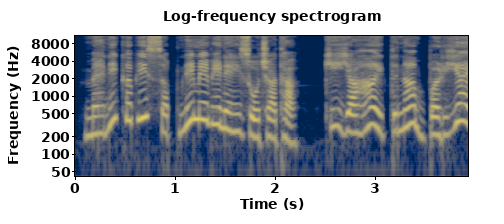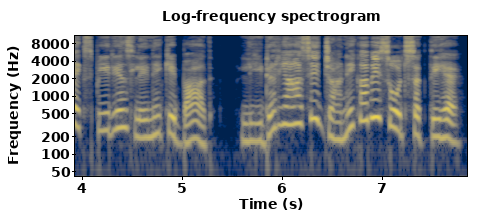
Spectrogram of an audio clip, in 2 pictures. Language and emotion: Hindi, surprised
